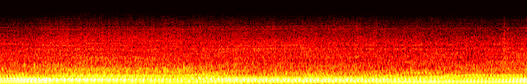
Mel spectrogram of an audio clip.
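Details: DSM car's engine idling smoothly, a steady low hum with a few light throttle blips and no misfire. It is being cranked again after self-wired harness troubleshooting of a no-start and ignition/spark plugs.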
